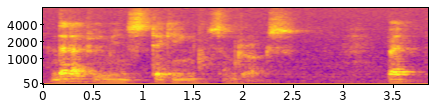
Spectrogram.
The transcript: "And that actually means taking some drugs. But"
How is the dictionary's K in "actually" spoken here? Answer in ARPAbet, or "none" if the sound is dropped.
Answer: K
